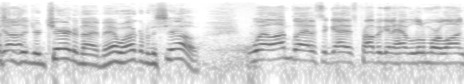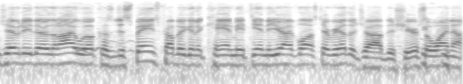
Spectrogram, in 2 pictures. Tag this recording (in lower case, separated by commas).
speech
